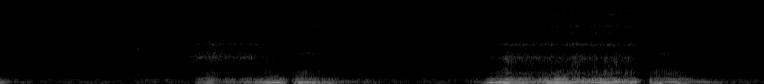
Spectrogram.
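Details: Sleeping dog snoring peacefully in a small quiet room: two low, rumbling snoring breaths with quiet pauses between them; ordinary snoring.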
